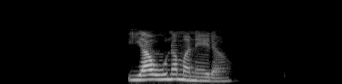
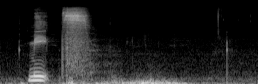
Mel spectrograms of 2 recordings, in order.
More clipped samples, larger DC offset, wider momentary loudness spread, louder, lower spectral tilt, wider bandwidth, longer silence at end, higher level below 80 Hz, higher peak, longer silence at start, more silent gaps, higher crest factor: neither; neither; second, 12 LU vs 16 LU; second, -23 LUFS vs -18 LUFS; first, -8.5 dB/octave vs -4.5 dB/octave; second, 5.4 kHz vs 16 kHz; first, 1.1 s vs 0.05 s; second, -72 dBFS vs -26 dBFS; about the same, -4 dBFS vs -2 dBFS; first, 1.3 s vs 0 s; neither; first, 24 dB vs 18 dB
